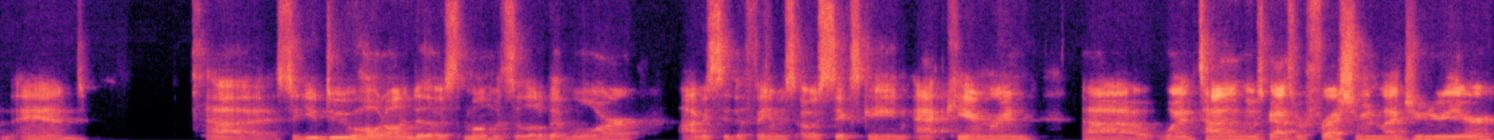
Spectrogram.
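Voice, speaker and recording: The man's intonation is monotone and flat, at a medium pitch. He speaks at a moderate pace. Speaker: former player, sports podcast guest analyst. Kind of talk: casual sports talk. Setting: kids audible in the background.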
